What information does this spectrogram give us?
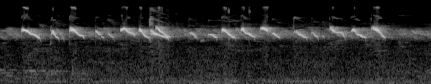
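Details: Busy group of white-eyes calling as a lure: quick, high, downward-slurred chirps repeated several times a second, with small gaps between clusters.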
